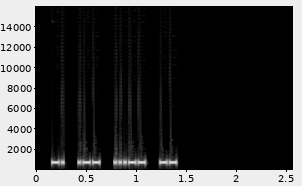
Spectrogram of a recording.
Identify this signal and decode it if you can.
Morse code, heard as a keyed tone, about 50 wpm, spaced as for 36 wpm, 700 Hz. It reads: NW3M
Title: USA Call Signs - 4 Characters - 2x Character Spacing - 50wpm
